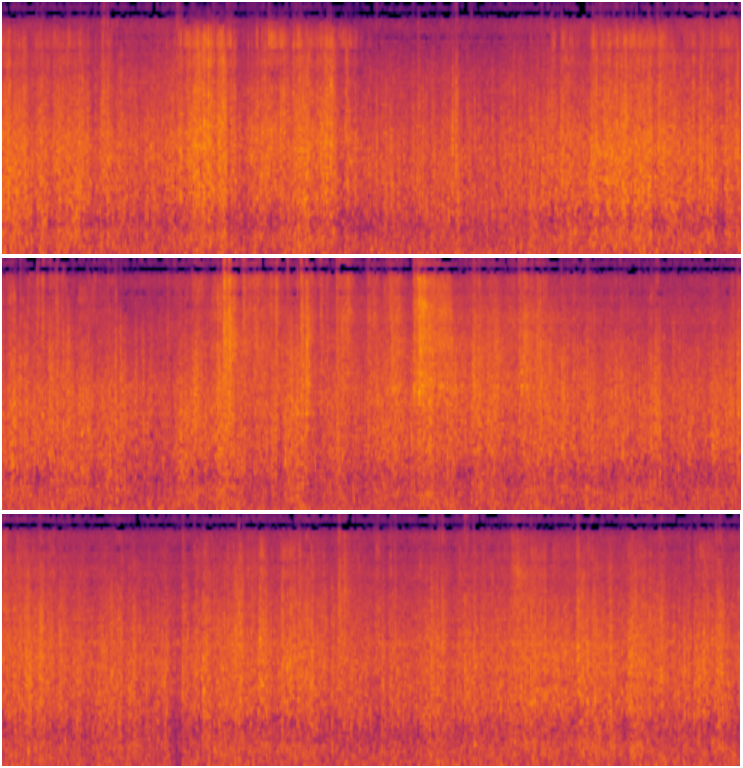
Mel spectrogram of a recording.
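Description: Passenger train running at speed: a steady deep rumble and rush of wheels and air, with a few brief sharper rattles.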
